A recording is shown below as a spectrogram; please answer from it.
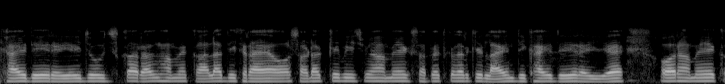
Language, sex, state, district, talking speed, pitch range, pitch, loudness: Hindi, male, West Bengal, Purulia, 255 wpm, 145-155 Hz, 150 Hz, -27 LUFS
